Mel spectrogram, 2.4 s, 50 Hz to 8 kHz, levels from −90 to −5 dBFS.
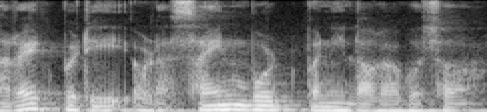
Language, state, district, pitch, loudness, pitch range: Nepali, West Bengal, Darjeeling, 105 Hz, -15 LUFS, 95-115 Hz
